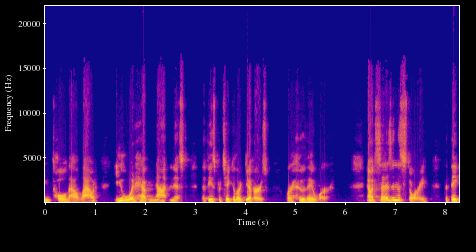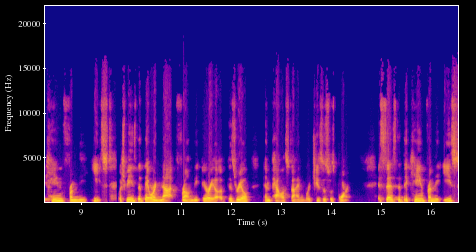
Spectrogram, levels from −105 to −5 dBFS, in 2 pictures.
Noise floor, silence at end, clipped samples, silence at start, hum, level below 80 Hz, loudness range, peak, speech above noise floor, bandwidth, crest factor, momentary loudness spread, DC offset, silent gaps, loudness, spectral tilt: -58 dBFS; 0 s; under 0.1%; 0 s; none; -60 dBFS; 3 LU; 0 dBFS; 41 dB; 12.5 kHz; 18 dB; 13 LU; under 0.1%; none; -17 LUFS; -7 dB/octave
